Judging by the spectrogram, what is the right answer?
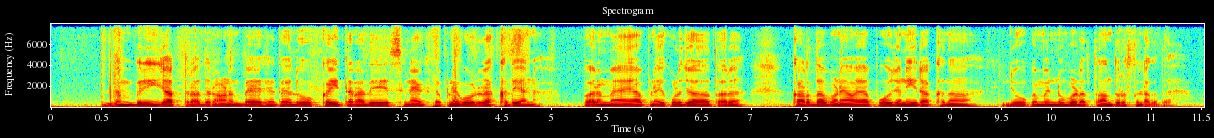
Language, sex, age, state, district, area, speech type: Punjabi, male, 30-45, Punjab, Rupnagar, rural, spontaneous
